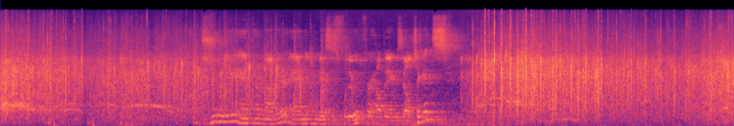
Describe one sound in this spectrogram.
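A crowd of young people cheers and claps.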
